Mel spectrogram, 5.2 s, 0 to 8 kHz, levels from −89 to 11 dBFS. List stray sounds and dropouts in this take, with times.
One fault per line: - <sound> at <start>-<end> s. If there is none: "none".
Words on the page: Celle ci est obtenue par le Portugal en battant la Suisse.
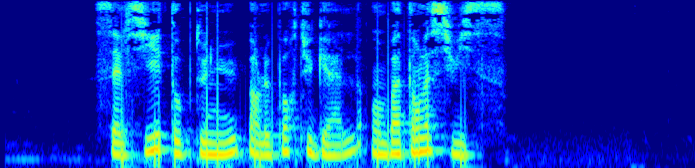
none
